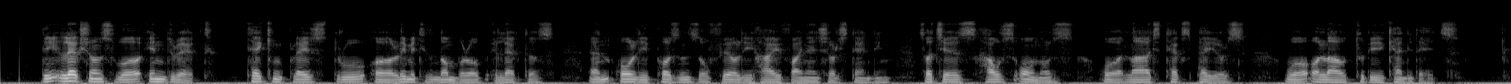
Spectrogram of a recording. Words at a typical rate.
No: slow, 130 wpm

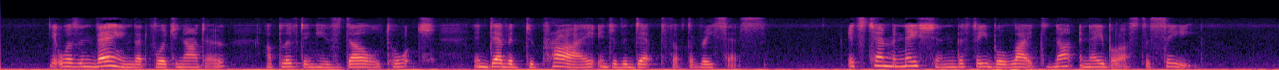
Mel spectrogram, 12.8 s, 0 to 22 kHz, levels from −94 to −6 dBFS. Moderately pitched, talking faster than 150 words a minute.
No: medium, 180 Hz; average, 140 wpm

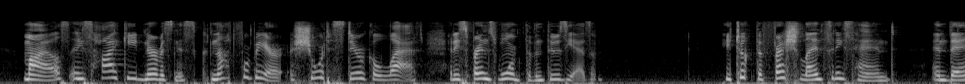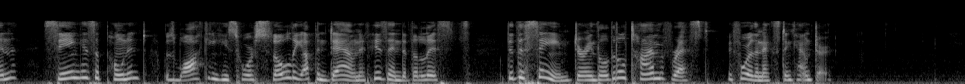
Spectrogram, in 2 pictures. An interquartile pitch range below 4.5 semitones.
No: average, 4.8 semitones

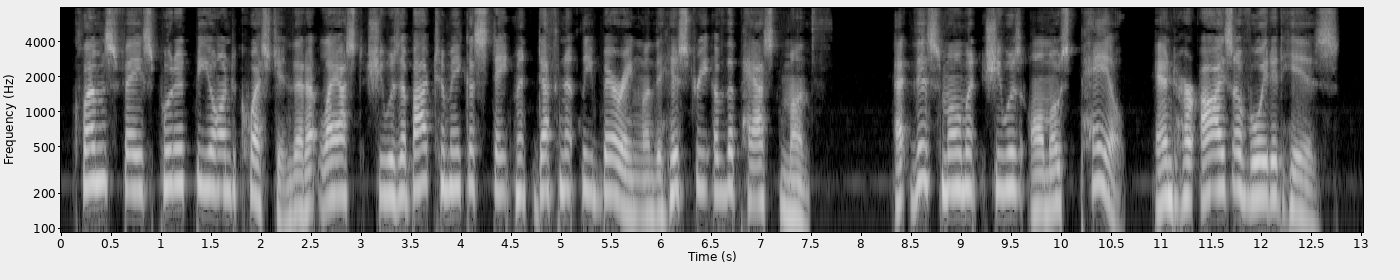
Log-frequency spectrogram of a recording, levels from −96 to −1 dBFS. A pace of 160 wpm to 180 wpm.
Yes: average, 170 wpm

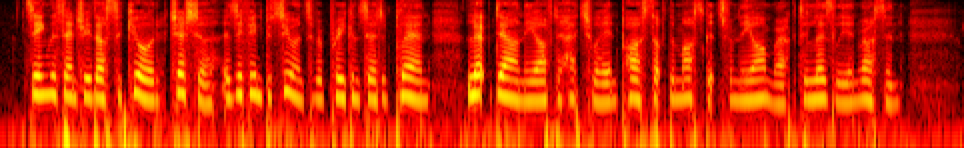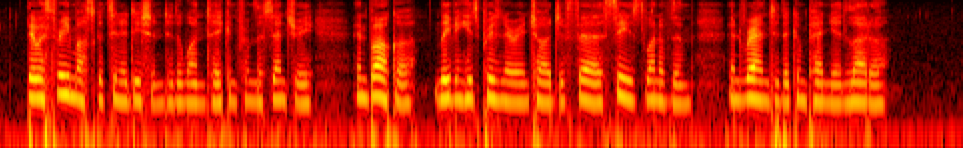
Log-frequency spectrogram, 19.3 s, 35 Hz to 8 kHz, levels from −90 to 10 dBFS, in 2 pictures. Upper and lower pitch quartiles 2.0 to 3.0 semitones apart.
Yes: narrow, 2.6 semitones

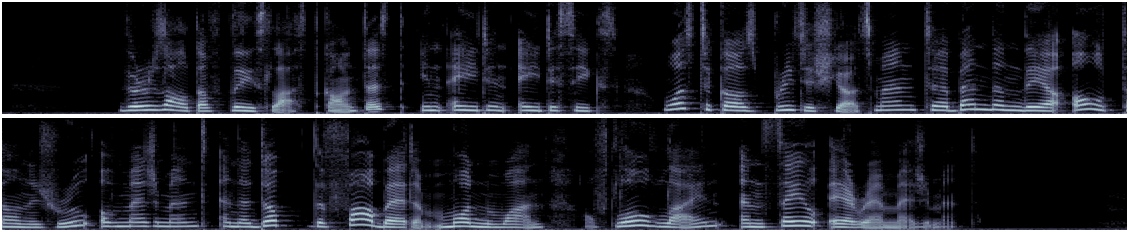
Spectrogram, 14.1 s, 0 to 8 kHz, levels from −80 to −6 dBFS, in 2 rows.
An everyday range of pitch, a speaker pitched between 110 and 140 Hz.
No: average, 4.0 semitones; very high, 270 Hz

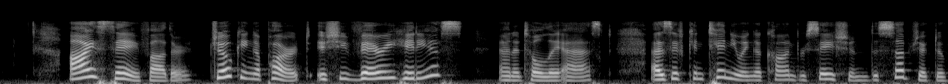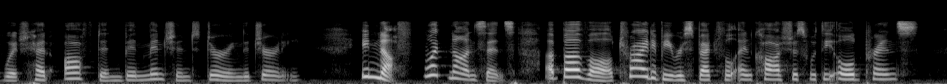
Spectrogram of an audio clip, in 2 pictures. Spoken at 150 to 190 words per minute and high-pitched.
No: slow, 135 wpm; high, 225 Hz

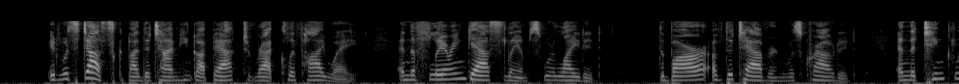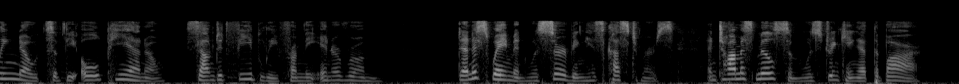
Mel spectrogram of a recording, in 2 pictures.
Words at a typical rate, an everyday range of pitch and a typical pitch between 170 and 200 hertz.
Yes: average, 170 wpm; average, 4.2 semitones; high, 190 Hz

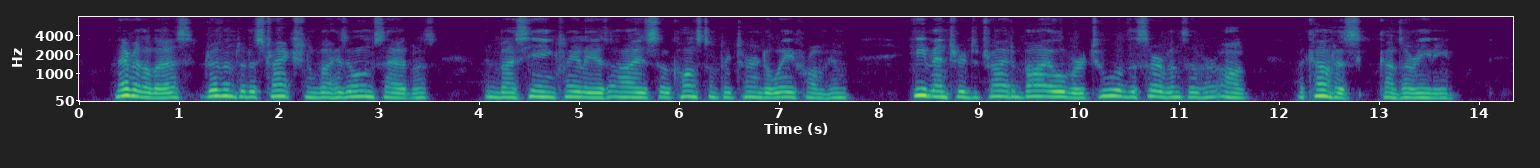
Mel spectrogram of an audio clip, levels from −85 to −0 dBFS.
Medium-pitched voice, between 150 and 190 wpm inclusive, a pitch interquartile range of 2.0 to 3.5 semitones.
Yes: medium, 175 Hz; average, 155 wpm; average, 2.7 semitones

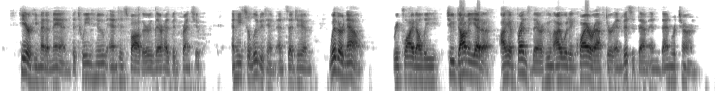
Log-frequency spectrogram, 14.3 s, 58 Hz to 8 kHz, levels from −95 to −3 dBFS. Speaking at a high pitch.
No: low, 110 Hz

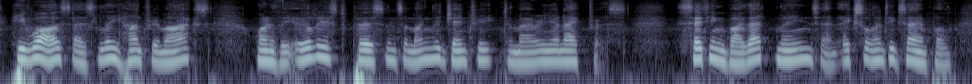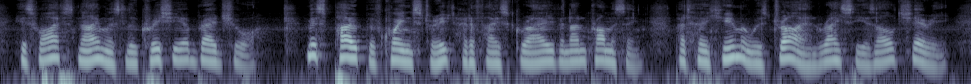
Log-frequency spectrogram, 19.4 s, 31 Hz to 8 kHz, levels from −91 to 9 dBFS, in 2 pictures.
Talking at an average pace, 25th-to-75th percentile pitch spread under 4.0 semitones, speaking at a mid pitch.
Yes: average, 160 wpm; average, 3.2 semitones; medium, 145 Hz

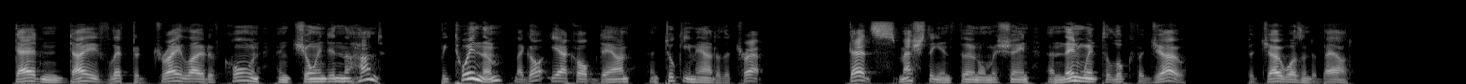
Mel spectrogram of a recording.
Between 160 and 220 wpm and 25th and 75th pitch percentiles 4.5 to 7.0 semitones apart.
Yes: average, 180 wpm; wide, 5.4 semitones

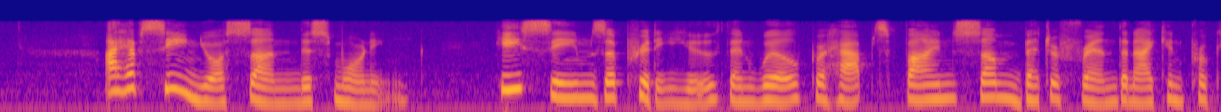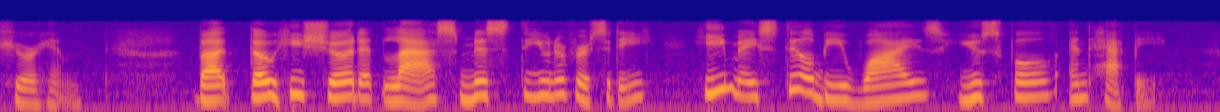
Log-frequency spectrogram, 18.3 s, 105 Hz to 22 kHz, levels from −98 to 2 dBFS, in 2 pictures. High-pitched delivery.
Yes: high, 200 Hz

